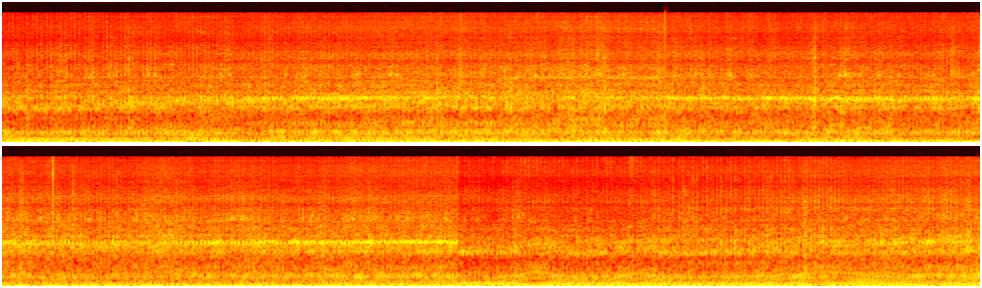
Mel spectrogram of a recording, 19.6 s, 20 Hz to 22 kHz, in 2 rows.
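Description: Yamaha R15 V2's single-cylinder engine running steadily, its note shifting abruptly about fourteen seconds in.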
